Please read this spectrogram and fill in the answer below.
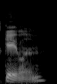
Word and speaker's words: Galen: Basically, Krennic and Galen Urso, Galen Urso, I forget, I think it's Galen. Galen Urso, right, Yeah. that's the way it should be pronounced.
